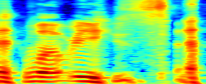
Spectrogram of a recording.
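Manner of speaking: ordinary delivery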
